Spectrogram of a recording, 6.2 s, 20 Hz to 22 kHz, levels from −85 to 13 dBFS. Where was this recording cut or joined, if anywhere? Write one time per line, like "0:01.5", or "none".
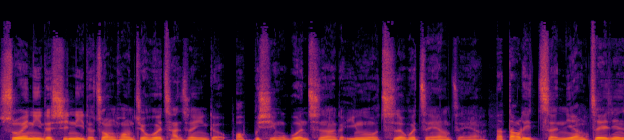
0:04.9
